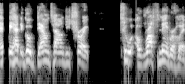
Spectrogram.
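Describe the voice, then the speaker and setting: A man's high-pitched voice comes through with a dry, close sound and no echo. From Canada (Sarnia, Ontario). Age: 40s. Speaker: hip-hop artist. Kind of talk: interview.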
